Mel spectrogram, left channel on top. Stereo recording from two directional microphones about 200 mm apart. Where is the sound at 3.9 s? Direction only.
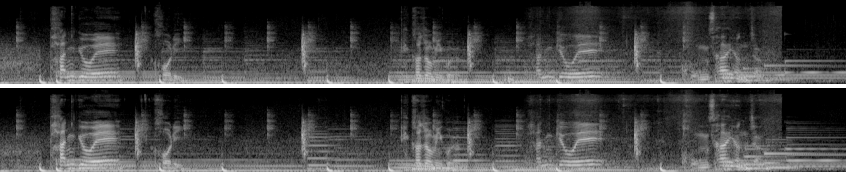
Centre (ahead or behind).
